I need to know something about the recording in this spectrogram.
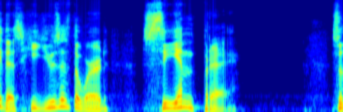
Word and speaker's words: siempre: he uses the word siempre so this word stresses a syllable that sounds like hemp without the H siempre now notice that the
